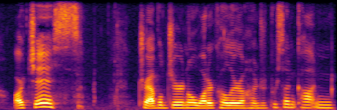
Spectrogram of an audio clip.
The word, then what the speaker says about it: Arches: Do you pronounce it Arches or Archies? Arches.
